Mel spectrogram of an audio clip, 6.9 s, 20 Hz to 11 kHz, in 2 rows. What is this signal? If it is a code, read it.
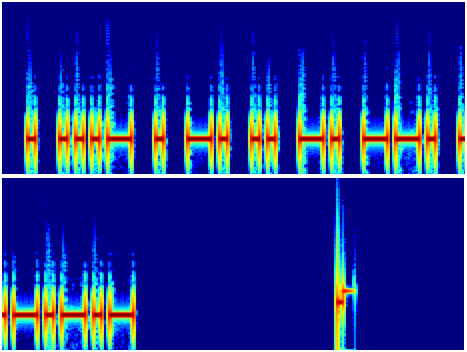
Morse code, heard as a keyed tone, about 20 wpm, 700 Hz. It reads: EVENING.
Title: Easy Sentences with Hints - 20wpm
